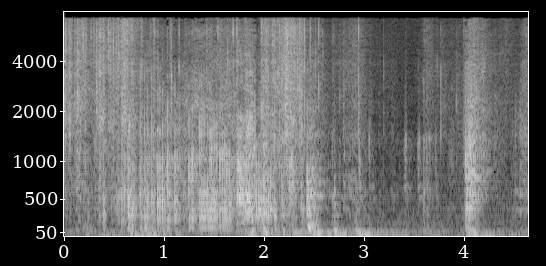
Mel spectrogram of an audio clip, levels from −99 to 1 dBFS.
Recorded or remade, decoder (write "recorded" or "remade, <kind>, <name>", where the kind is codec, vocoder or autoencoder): remade, autoencoder, DAC-VAE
